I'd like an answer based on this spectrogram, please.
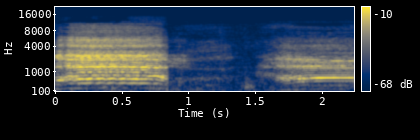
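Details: Sheep bleating: a loud, nasal, steady bleat of nearly a second, then a short quiet pause and a second, softer bleat of similar tone.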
